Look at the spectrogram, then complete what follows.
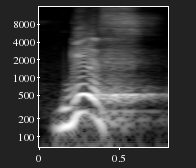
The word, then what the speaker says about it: guess: গেস, GUESS গেস, গেস মানে অনুমান করা, ধরো ইউ নেই, GESS গেস, তাও তো উচ্চারিত হচ্ছে, অর্থাৎ ইউ থাকলেও এখানে ইউ এর কাজ নেই।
